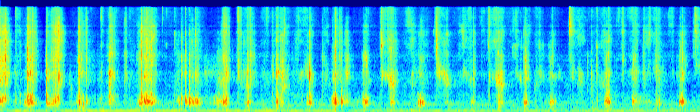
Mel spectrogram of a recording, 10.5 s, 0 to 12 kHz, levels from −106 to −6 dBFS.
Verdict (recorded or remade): remade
